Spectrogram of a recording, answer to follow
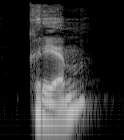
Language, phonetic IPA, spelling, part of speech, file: Russian, [krʲem], крем, noun, Ru-крем.ogg
- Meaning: cream, creme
